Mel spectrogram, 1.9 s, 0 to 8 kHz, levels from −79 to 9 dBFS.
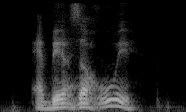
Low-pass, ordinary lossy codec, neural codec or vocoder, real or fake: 7.2 kHz; MP3, 48 kbps; codec, 16 kHz, 0.5 kbps, FunCodec, trained on Chinese and English, 25 frames a second; fake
